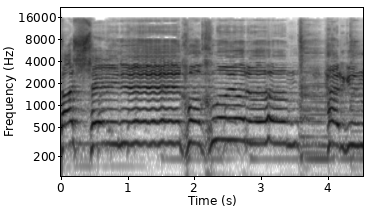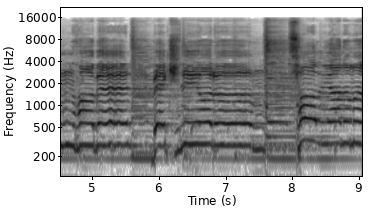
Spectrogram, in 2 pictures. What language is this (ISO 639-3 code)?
tur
